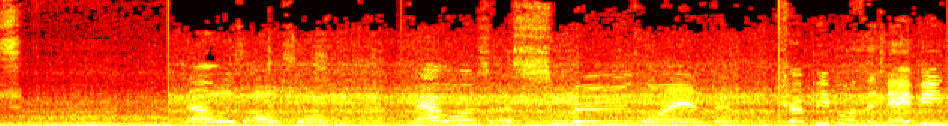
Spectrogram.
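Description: Loud, steady low rumble inside an airliner cabin as the jet rolls along the runway, with voices talking over it from about a second in.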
